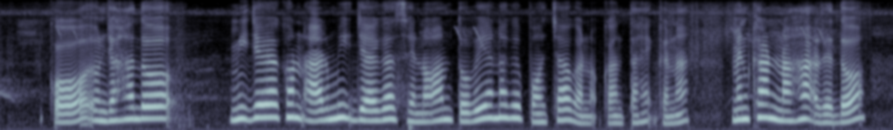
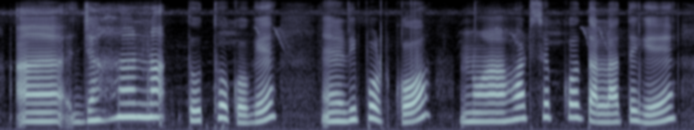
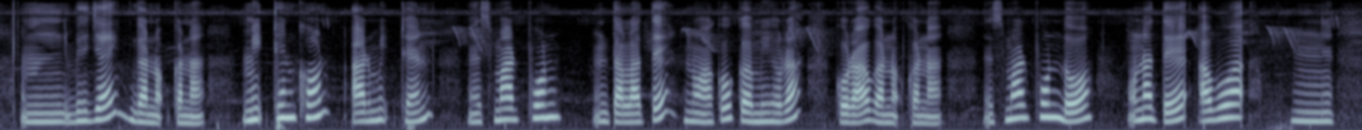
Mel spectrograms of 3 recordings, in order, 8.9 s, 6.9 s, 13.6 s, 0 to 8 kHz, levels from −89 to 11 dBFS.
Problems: background sounds at intervals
